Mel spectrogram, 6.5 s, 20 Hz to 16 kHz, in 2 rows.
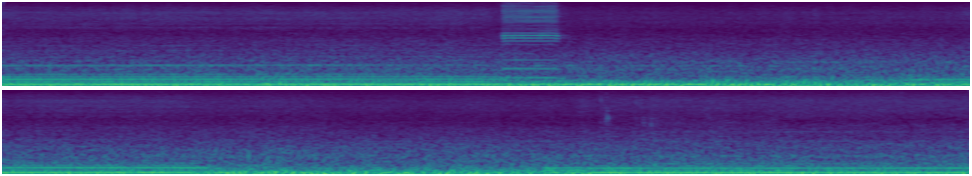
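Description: A Kawasaki Ninja 1000 with a Two Brothers aftermarket exhaust rumbles in traffic, a loud steady low drone with pitch shifts as it changes speed and a short horn toot partway through.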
